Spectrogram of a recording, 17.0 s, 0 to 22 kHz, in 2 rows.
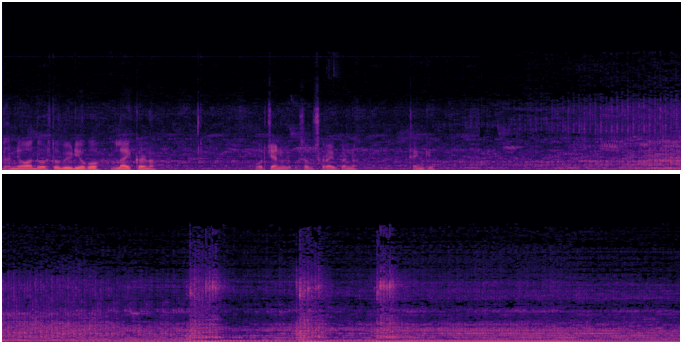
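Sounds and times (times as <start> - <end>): tractor diesel engine running: 0.0 - 16.9
engine loud bursts: 5.5 - 16.9.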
